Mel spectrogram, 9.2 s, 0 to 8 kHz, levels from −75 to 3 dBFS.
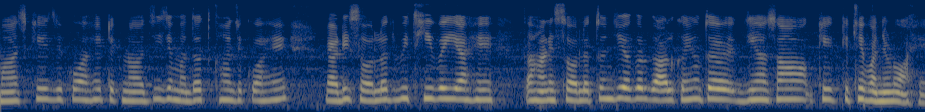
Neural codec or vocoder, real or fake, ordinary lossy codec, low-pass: none; real; none; 7.2 kHz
